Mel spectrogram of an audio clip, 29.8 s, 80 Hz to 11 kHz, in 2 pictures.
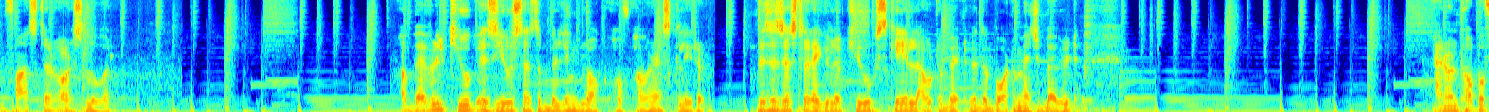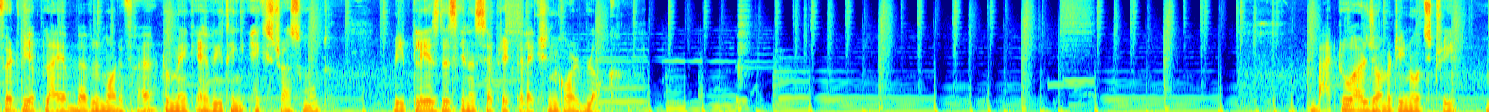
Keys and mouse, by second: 0.8 click, 3.8 click, 4.1 shift+s, 5.1 click, 7.4 typing, 8.6-10.0 drag, 10.4 2, 10.8 click, 11.6 ctrl+b, 14.2 alt+z, 14.2 click, 15.9 shift+click, 17.6 shift+middle click, 18.5 x, 18.7 click, 19.8 click, 21.1 click, 22.7 click, 23.6-24.3 ctrl+drag, 24.8 x, 25.5 click, 27.0 ctrl+click, 27.3 middle click, 28.0 click, 28.5 shift+a.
